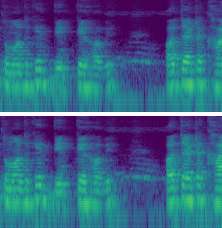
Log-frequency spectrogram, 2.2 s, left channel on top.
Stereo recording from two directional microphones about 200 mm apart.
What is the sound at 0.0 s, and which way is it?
Speech, 20° right (ahead or behind).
